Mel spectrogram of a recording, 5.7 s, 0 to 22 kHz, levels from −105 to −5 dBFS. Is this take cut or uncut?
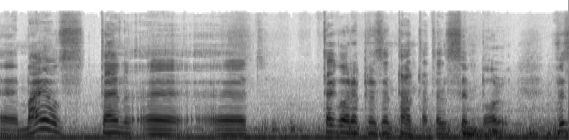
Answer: uncut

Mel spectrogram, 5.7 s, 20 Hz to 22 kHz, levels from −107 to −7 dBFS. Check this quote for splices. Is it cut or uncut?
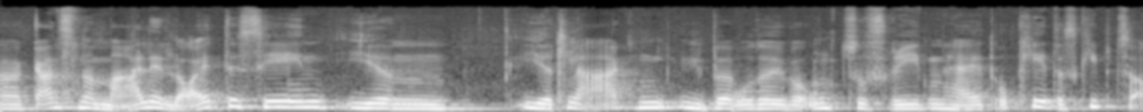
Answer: cut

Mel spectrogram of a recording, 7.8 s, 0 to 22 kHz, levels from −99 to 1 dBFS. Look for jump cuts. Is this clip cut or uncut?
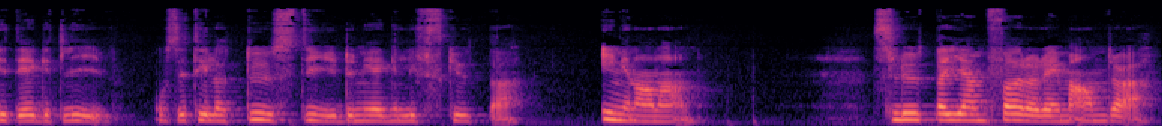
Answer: uncut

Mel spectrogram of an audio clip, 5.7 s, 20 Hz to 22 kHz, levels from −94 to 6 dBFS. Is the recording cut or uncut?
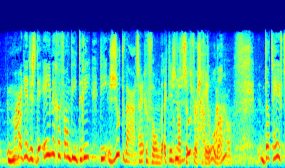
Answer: cut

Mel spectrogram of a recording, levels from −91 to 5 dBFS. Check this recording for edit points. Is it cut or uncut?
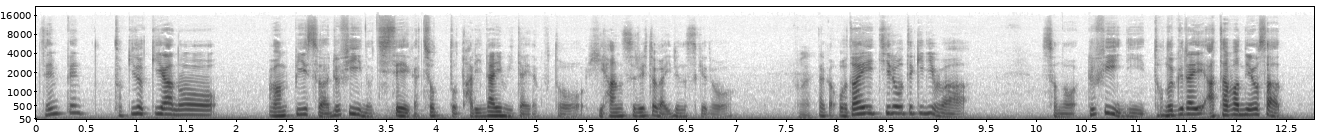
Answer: uncut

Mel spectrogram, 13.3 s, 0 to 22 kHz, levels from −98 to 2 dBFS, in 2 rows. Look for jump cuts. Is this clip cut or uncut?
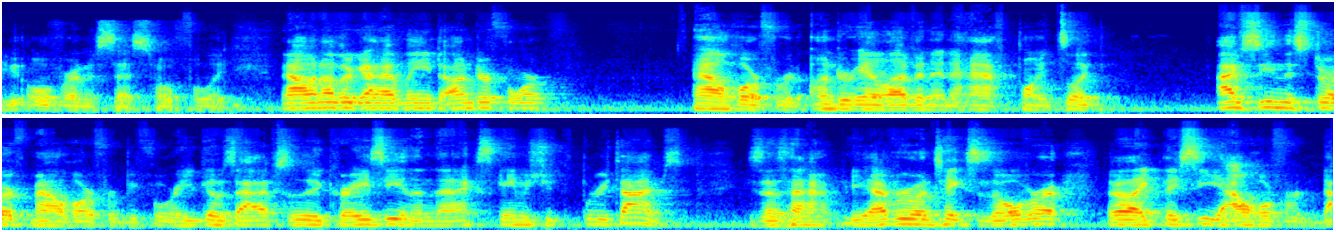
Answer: uncut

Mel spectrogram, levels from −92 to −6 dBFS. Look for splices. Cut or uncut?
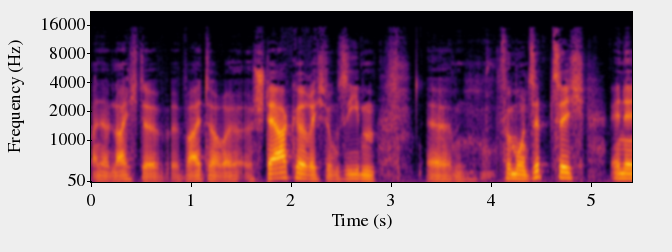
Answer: uncut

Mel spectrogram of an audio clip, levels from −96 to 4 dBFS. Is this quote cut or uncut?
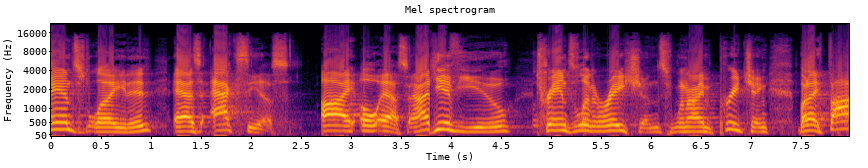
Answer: cut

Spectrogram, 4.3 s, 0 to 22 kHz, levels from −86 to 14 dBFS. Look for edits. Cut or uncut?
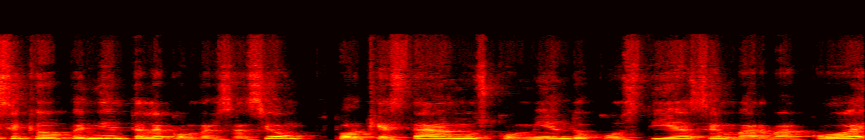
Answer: cut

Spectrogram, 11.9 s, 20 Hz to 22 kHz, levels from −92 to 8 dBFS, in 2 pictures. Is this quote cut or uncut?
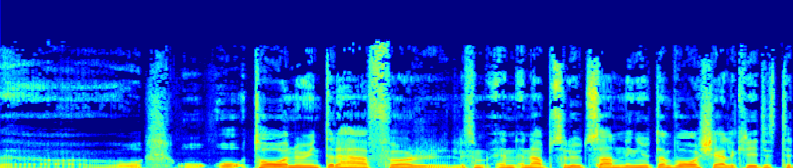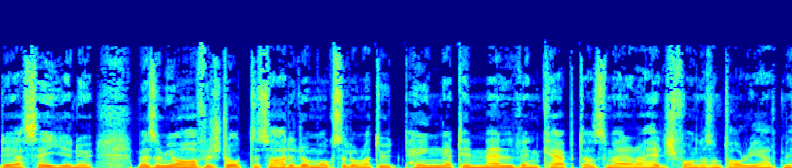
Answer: uncut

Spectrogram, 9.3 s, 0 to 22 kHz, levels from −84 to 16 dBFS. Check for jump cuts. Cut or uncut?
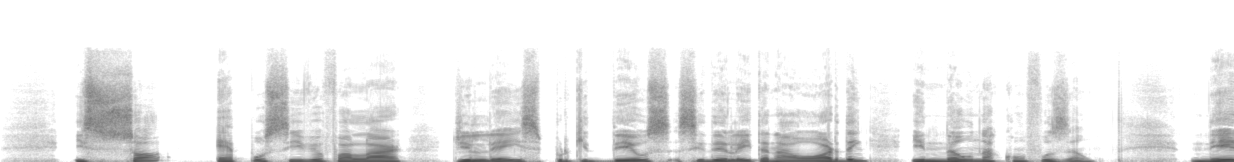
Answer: uncut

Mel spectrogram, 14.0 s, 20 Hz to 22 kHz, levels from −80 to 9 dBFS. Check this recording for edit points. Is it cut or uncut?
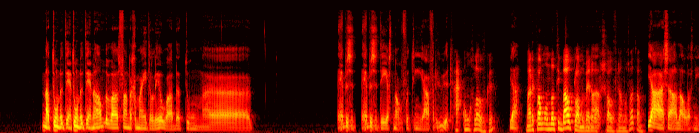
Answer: cut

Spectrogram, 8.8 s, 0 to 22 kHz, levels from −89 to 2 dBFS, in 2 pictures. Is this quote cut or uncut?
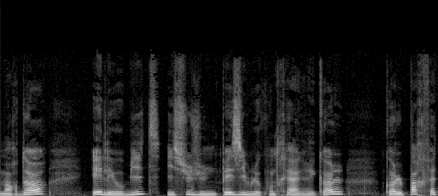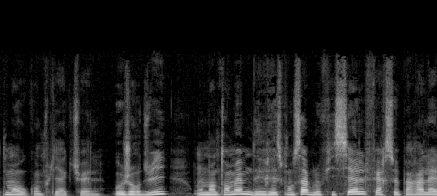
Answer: cut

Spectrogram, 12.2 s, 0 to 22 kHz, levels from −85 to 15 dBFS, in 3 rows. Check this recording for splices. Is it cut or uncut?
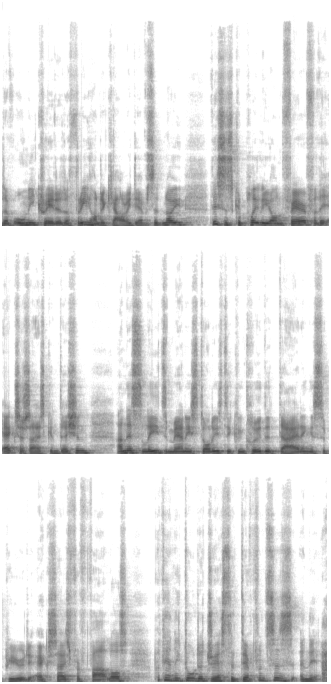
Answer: uncut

